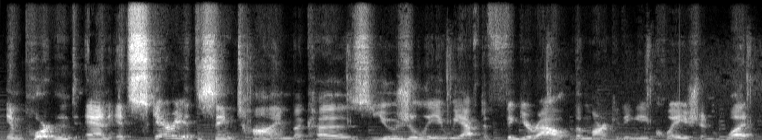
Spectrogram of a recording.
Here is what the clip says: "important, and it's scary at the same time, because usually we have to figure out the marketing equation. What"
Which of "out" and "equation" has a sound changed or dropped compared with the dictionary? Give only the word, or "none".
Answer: none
